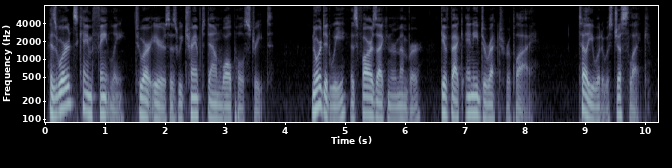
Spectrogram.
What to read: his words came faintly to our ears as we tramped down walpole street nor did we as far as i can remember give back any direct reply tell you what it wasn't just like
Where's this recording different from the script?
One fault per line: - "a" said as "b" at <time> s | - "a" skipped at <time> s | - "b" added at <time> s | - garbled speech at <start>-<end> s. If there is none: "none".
- "wasn't" said as "was" at 9.3 s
